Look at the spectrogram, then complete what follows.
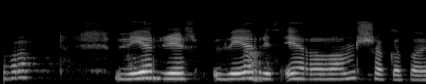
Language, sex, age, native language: Icelandic, female, 20-29, Icelandic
